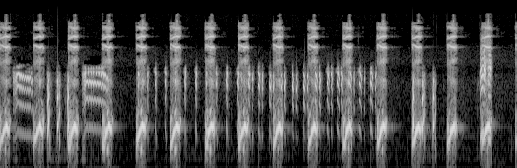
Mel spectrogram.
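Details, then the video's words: White-breasted waterhen lure recording mixed with rail calls, for rice-field use day or night: rapid series of short, upward-bending croaking notes, about two per second, with brief higher nasal notes between them. "suara pikat kombinasi ruak-ruak & mandar cocok siang atau malam hari"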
